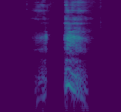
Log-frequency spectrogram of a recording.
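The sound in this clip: Throat clearing in two short, rough rasps separated by a brief silence. The second rasp is louder and longer, and nothing else is heard.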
